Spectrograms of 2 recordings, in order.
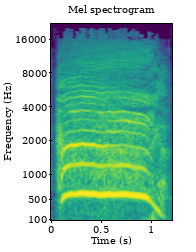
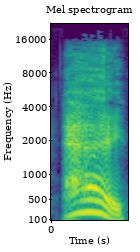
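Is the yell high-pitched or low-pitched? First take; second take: high; low. First: The yell is a shrill, high-pitched scream. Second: The yell is low and forceful. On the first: This is the yell that actually came out. "like that, right? And so... so I yell this crazy high-pitched scream" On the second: This is the tough yell that was intended. "my yell wasn't"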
